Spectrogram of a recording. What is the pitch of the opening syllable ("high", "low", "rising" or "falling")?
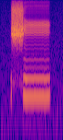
high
